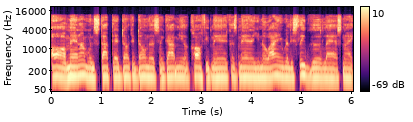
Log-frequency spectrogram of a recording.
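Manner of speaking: mock-innocent nonchalant voice. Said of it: "it sounded so innocent and so just nonchalant".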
